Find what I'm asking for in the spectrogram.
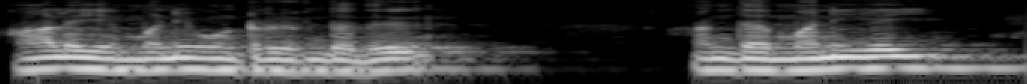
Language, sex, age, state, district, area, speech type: Tamil, male, 30-45, Tamil Nadu, Krishnagiri, rural, spontaneous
